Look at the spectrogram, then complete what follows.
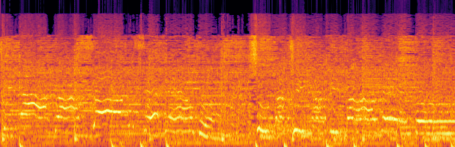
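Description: Live worship band playing a song with a woman singing lead into a microphone, over a steady drum beat with cymbals.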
